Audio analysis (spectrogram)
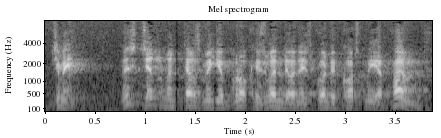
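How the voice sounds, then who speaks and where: Stern elderly grandfather, bright forceful voice, scolding, radio sitcom with faint hiss. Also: on the high side, animated, fast, echoey room. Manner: gruff, scolding. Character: stern, suspicious old Scottish grandfather. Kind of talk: 1970s British radio sitcom acting.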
